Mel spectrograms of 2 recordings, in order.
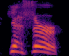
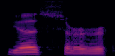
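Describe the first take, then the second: First: It is said quickly and crisply. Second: It is said slowly and lazily.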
